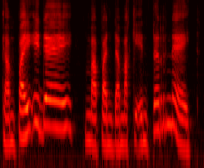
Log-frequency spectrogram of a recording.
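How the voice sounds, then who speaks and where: A woman's voice: medium pitch, expressive, slow pace, a bit bright, dry recording. A woman playing a gossipy, exclamatory older village woman in a comedy drama. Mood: gossipy, disapproving.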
